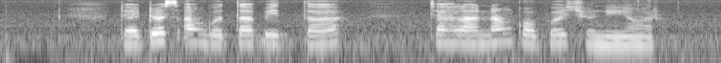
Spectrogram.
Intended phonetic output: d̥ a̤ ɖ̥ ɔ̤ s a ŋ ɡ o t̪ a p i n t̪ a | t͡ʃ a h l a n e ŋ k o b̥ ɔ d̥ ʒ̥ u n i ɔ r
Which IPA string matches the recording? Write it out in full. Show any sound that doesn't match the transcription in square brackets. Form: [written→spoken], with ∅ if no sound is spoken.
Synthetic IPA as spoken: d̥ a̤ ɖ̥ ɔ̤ s a ŋ ɡ o t̪ a p i [n→∅] t̪ a | t͡ʃ a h l a n [e→a] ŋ k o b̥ ɔ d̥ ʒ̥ u n i ɔ r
